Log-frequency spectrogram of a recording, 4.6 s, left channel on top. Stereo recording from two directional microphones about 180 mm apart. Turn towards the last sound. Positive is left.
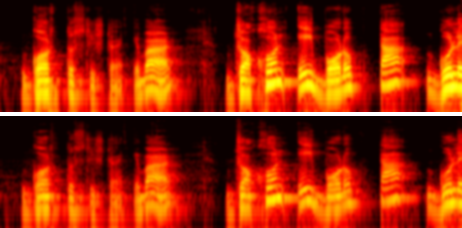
turn(degrees=35)  # may be behind; listen again after turning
